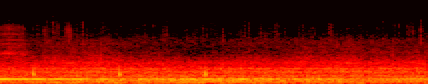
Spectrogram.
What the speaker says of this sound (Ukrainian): Шумоізоляція непогана. Шумить як електричка і як здоровенний просто пікап.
